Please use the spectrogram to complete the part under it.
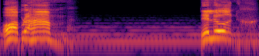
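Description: Male preacher playing elderly wife, hollering to her husband, raised high voice. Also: animated, faint music behind. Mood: calling out. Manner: loud, calling out.

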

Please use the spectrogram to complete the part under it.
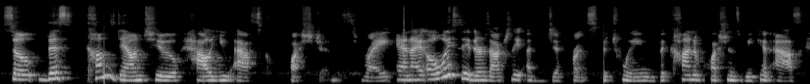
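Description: A woman's voice: medium pitch, normal speed, few pauses, bright, forceful tone, poor audio. A woman being interviewed as a communication coach, giving emphatic advice and often checking in with "right?". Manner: emphatic, repeats key points.

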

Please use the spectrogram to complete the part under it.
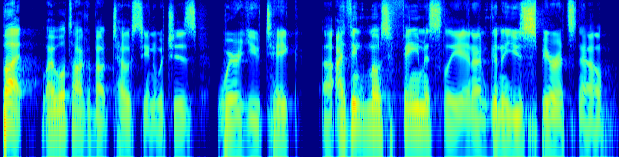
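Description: A man's voice: on the low side, expressive, moderate pace. Man, podcast co-host, casual chat, explaining, self-mocking.

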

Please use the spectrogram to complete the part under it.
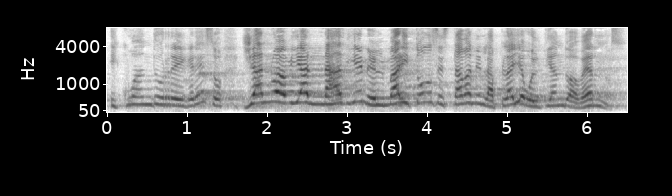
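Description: A man preaches to a congregation, telling a personal story with animated energy and frequent questions to the room. His voice sits very high for a man. A long reverb from the large hall trails behind every word. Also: unhurried. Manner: animated, addresses the audience with questions.

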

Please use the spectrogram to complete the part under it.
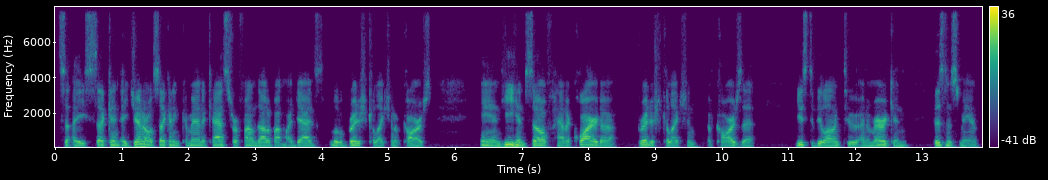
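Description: A Cuban-born man in his fifties, a guest on an interview show. His voice sits very low, and he tells his story casually, wandering along with lots of "uh" and "kinda". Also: normal speed. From Cuba. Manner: relaxed, rambling storyteller with many fillers. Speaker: guest, gravel event organizer.

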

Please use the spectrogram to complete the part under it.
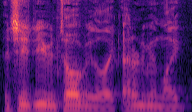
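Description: A man's voice: mid-range voice, steady tone, quick pace. A young man hosting a podcast in casual chat with friends, laid-back, swearing a lot and laughing often. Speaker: podcast host. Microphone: podcast microphone.

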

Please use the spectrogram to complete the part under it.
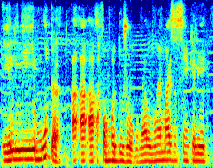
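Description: A man's voice: medium pitch, steady tone, fairly quick, warm tone, highs cut off, soft background music. A man with a Brazilian Portuguese accent hosting a casual podcast discussion in a rambling way, often seeking agreement. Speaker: podcast host.

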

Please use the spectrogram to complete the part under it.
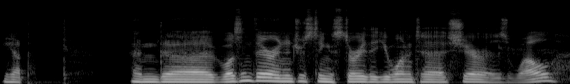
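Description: A man's voice: mid-range voice, a little slow, warm tone. A man hosting a casual interview, offering short reactions and asking polite questions. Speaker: podcast host.

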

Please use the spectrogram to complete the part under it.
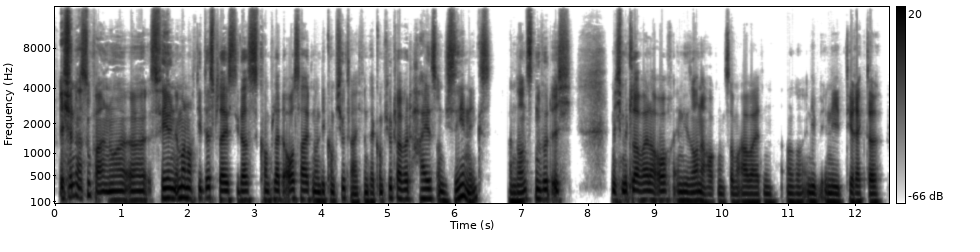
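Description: A man with a German accent co-hosting a podcast in casual chat, relaxed and joking. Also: mid-range voice, fairly quick, dry recording, studio quality. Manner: joking, relaxed, laughs often. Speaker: podcast co-host.

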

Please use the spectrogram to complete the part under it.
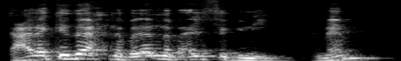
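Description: Male, Egyptian accent, higher-than-average pitch, rapid-fire casual explainer, checks in with listener. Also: animated. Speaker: trader demonstrating chart analysis. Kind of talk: casual live walkthrough of a trading simulation.

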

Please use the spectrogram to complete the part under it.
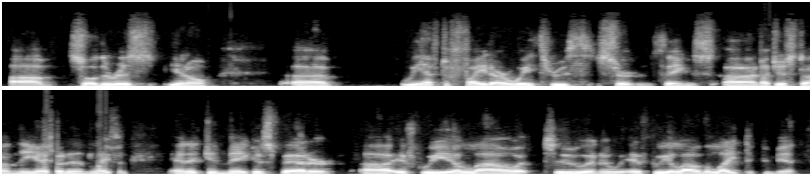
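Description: An older man, a retired hockey referee, telling stories from his career in a casual interview, measured and reflective, in short pausing phrases. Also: low voice, fairly even intonation, warm tone, no echo.

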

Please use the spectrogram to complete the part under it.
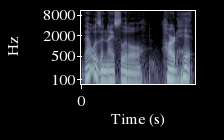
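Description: A man's voice: deep voice, a little slow, smooth, dry recording, clean studio sound. A man in his forties co-hosting a podcast, chatting casually with playful teasing and rambling restarts. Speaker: podcast co-host. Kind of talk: casual chat.

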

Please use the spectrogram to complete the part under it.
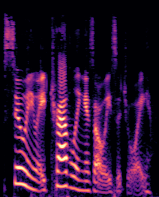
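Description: A woman's voice: medium pitch, fast, vocal fry, no room sound. A woman with a Southern accent telling funny stories in a casual chat, acting out the people in them. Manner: animated, mimics people in her stories.

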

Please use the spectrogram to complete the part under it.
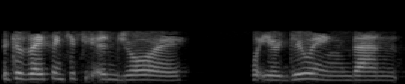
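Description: A woman from Turkey talks through her answers in a reflective, unhurried interview voice, pausing on fillers and laughing lightly between thoughts. Her pitch sits mid-range for a woman. The sound is squeezed and narrow, much like a phone line. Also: steady tone. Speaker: artist and guest.

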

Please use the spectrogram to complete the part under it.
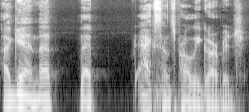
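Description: A man's voice: sits low, normal speed, darkish tone, breathy edge, no room sound. Dry-voiced man on a casual podcast. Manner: chuckles at his own jokes, stumbles over foreign words. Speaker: podcast co-host.

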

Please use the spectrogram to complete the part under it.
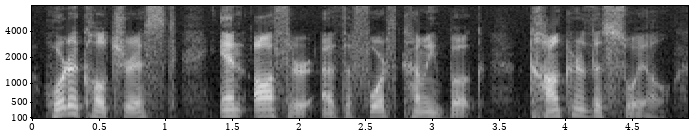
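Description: A man's voice: mid-range voice, no echo, studio quality. A man with a Tennessee accent reading a scripted introduction as a podcast host.

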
